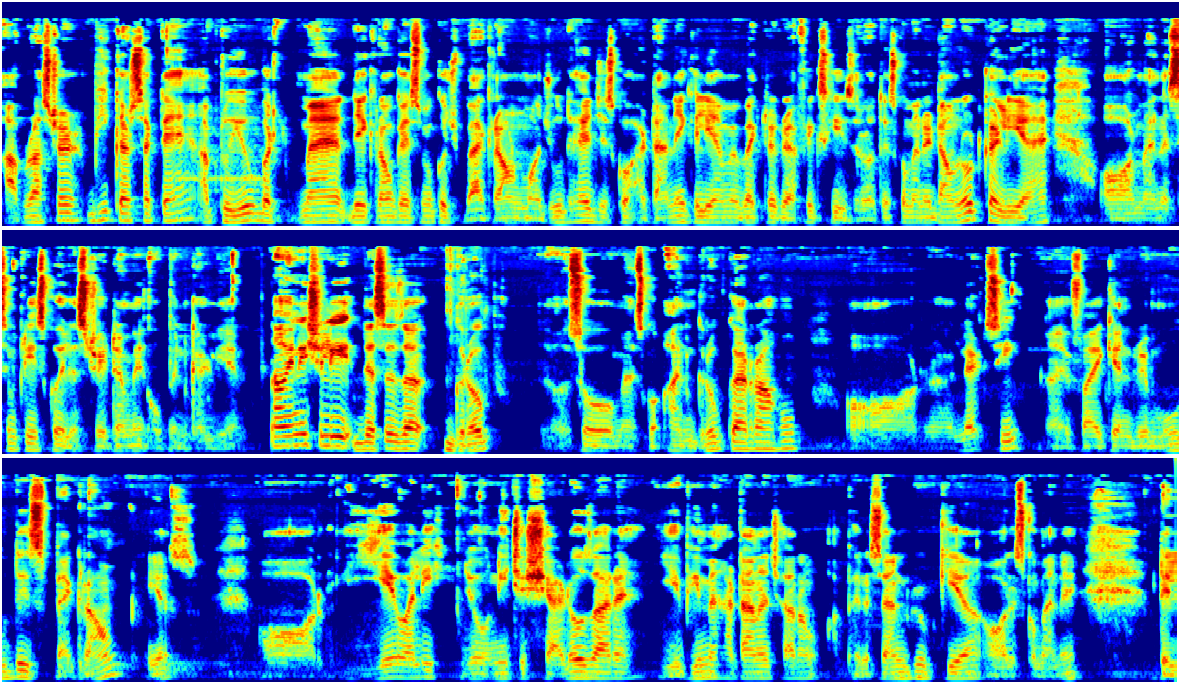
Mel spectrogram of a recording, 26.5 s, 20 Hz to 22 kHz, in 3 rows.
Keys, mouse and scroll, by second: 7.7 alt+Num_Lock, 7.8 alt+Tab, 10.3 click, 12.2 ctrl+z, 12.9 right click, 13.9-18.8 drag, 18.8 Delete, 19.9 click, 21.2 ctrl+z, 22.2 right click, 23.4-26.2 drag, 26.2 Delete.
